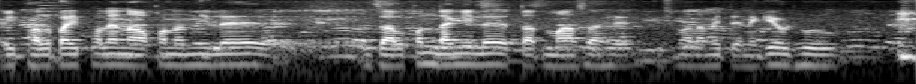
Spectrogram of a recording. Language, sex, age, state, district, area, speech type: Assamese, male, 45-60, Assam, Lakhimpur, rural, spontaneous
